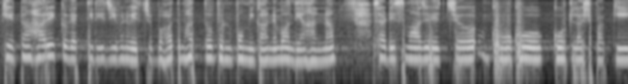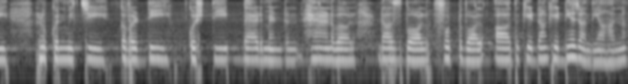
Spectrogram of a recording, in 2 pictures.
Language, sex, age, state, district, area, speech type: Punjabi, female, 18-30, Punjab, Bathinda, rural, spontaneous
